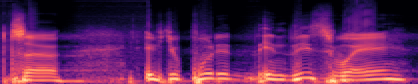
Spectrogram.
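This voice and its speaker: A man who is not a native English speaker moderating a conference on stage, talking informally and playfully with a loud, projecting voice. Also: on the high side, unhurried, poor audio. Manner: playful, bantering with audience. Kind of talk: informal live stage presentation. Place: conference stage before a large audience.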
